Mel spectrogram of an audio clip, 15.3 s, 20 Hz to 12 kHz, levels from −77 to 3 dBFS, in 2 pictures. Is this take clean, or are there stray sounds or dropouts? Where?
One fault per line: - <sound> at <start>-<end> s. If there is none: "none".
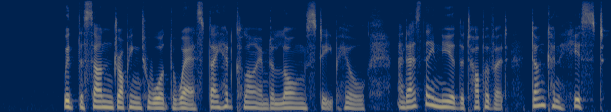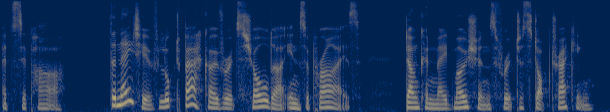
none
